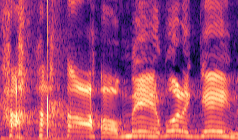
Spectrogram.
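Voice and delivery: very high, loud, drawn-out gleeful cheer and laugh. Retelling how a partner reacted to losing the final game: imitating Brother Tim, excited. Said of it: "he's all excited".

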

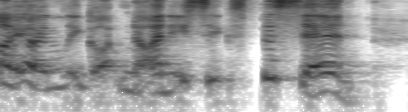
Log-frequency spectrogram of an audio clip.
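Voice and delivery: put-on high, tearful sobbing through the words. Retelling getting an exam back, speaker imitates the girl who burst into tears: imitating someone crying. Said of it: "the girl next to me burst into tears".

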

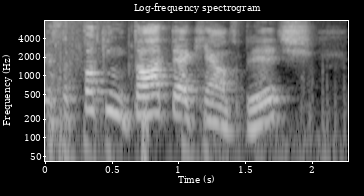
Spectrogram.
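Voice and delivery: slightly angry. Replying after a teammate says they already died: a little mad. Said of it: "I'm a little mad".

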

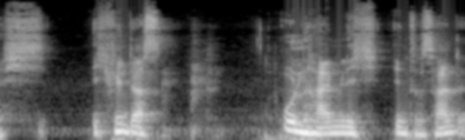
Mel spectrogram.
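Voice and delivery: tongue-in-cheek, ironic, sarcastic tone. Commenting after a line of dialogue, sarcastic. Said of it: "ironisch, sarkastisch ausgedrückt".

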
